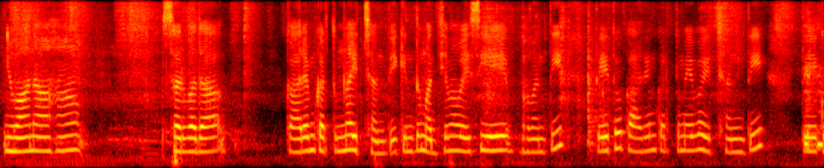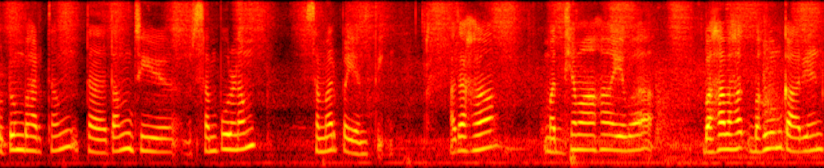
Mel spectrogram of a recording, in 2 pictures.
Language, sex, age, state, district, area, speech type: Sanskrit, female, 18-30, Karnataka, Davanagere, urban, spontaneous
